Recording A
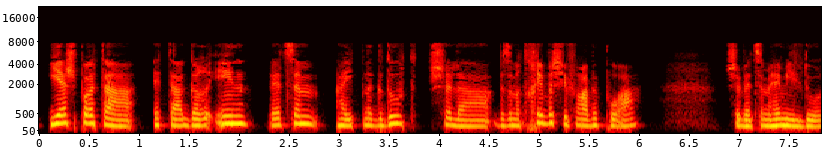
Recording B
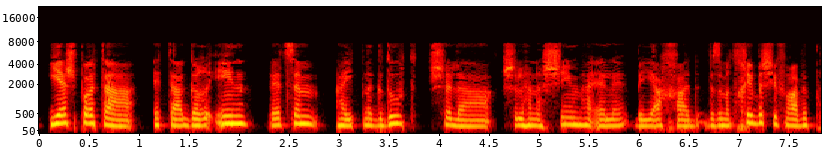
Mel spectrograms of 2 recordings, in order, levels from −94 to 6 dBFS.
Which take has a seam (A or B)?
A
